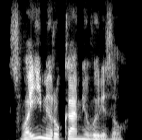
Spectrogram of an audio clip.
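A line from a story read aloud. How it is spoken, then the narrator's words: Weary. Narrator (Russian): устало кивнул Креол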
